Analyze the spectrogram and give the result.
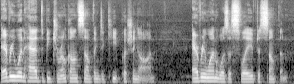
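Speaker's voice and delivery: normal talking voice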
